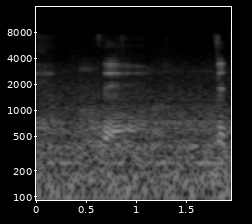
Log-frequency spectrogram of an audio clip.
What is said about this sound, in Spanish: Pero bien, es cierto que, por ejemplo, hoy, pues ahora que estoy grabando esto en el coche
